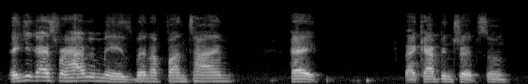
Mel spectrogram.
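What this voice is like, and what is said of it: Worn voice, like partying all night. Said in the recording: “you sound like you have a party girl voice. Like you've been partying this whole night.”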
